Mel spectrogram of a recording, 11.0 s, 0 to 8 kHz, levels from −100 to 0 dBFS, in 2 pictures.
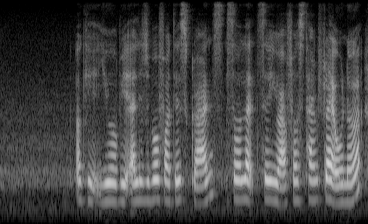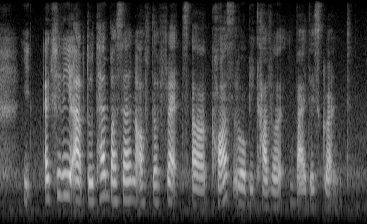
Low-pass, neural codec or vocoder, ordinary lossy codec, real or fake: none; none; none; real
